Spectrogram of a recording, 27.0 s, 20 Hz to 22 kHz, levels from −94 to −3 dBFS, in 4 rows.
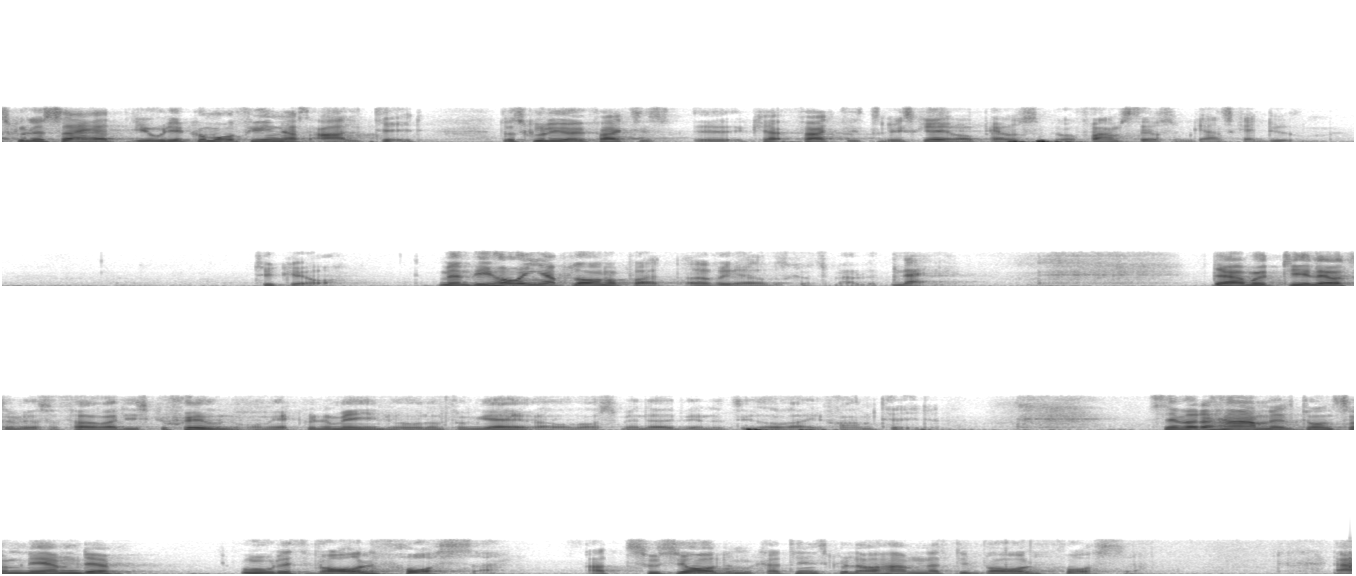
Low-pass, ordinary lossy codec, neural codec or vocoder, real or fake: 5.4 kHz; none; autoencoder, 48 kHz, 128 numbers a frame, DAC-VAE, trained on Japanese speech; fake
